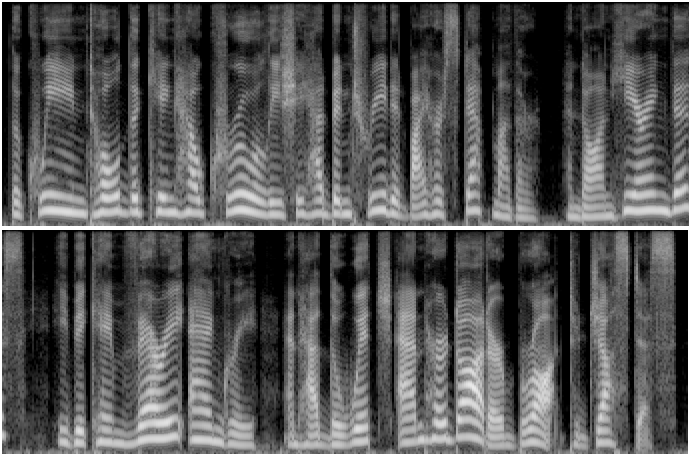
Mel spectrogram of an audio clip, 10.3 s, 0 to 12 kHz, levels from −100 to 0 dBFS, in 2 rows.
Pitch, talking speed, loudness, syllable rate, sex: 190 Hz, 185 wpm, -20 LUFS, 4.7 syllables/s, female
